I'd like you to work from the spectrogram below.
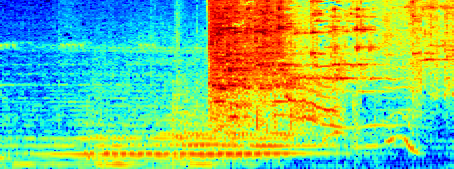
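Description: Glass shattering as a window is broken in to get into a garage: a sudden, loud, bright crash partway through, followed by a sustained spray of tinkling fragments.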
